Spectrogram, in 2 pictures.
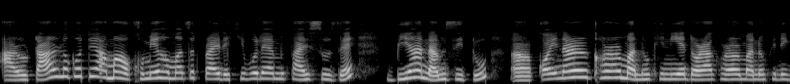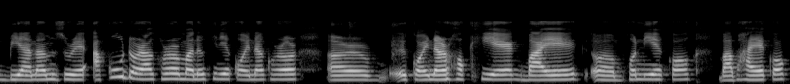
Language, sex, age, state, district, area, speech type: Assamese, female, 18-30, Assam, Charaideo, urban, spontaneous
